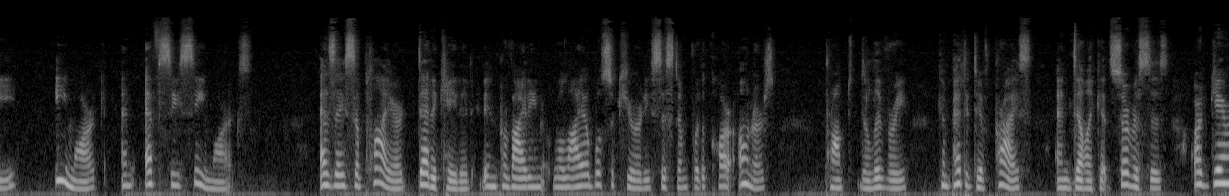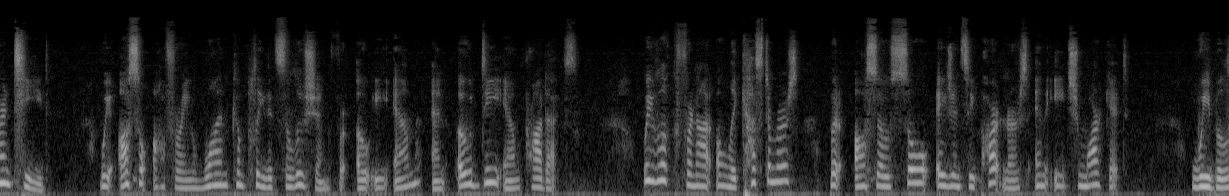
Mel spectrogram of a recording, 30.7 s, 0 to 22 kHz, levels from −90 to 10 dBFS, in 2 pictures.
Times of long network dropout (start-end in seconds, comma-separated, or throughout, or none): none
